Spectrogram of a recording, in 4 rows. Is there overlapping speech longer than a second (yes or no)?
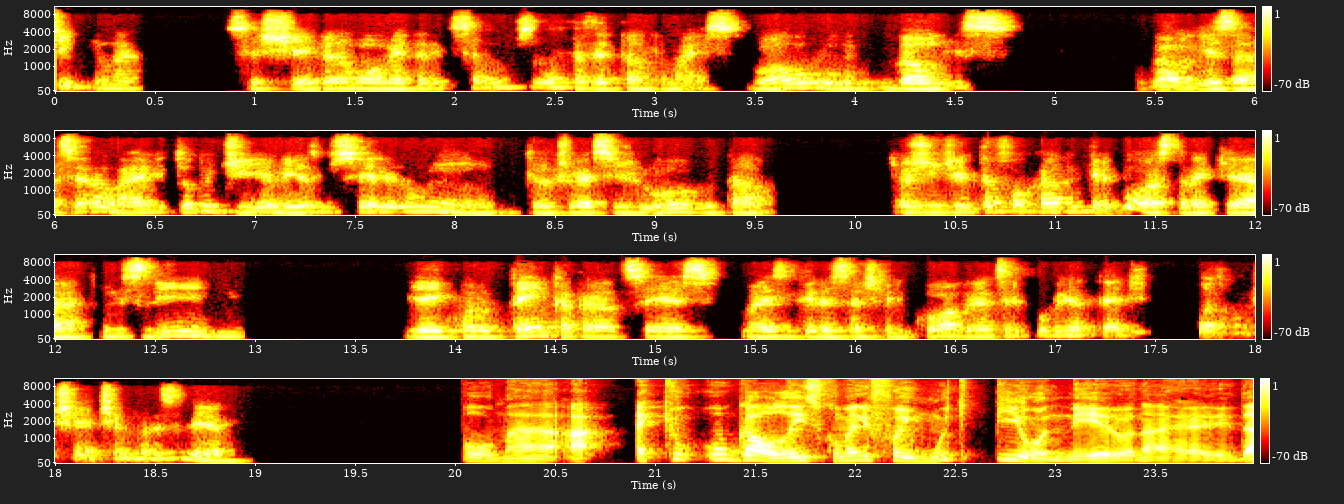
no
